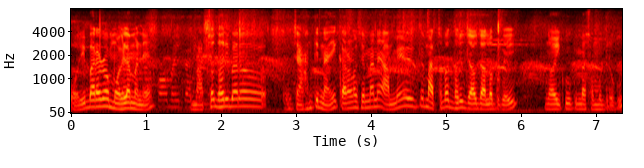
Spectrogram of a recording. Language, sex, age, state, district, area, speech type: Odia, male, 18-30, Odisha, Kendrapara, urban, spontaneous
